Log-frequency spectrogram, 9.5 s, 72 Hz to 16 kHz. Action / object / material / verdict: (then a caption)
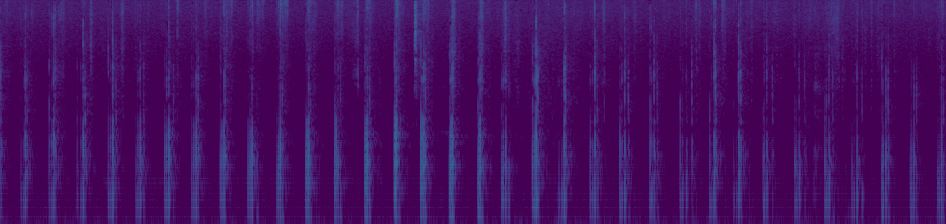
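tap / cotton baseball cap / cotton / none. Fingertips rapidly tap and scratch the front panel of a hand-held red cotton baseball cap with a printed "Rapala" logo and a soft, hollow crown. About 33 quick, soft, dull thumps arrive at a fairly steady pace of roughly three to four per second. Each one is mostly low and dies away almost instantly, with a faint scratchy rustle in between.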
